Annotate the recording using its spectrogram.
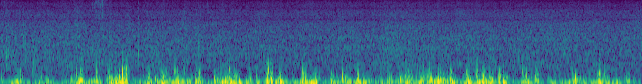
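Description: Wind buffeting the microphone outdoors: an uneven low rumble that rises and falls in short gusts.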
